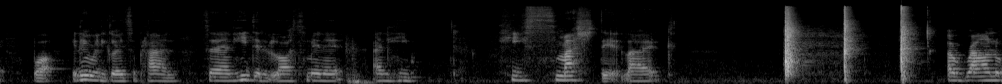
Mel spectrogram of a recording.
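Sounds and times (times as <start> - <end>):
woman clapping hands: 7.8 - 9.4.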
